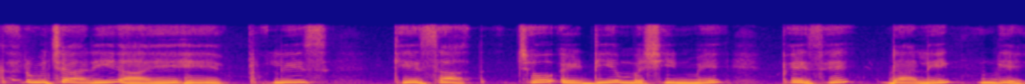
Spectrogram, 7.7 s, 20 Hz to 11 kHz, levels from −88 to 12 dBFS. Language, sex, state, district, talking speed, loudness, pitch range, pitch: Hindi, female, Chhattisgarh, Kabirdham, 110 wpm, -11 LUFS, 230-270 Hz, 245 Hz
